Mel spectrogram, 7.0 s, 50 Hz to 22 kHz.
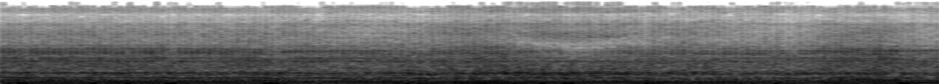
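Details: Briggs & Stratton push mower, about 20–25 years old, after new head gasket and carb gaskets: runs low and uneven with faint stumble, still missing, short of full RPM; about four times better than before, cause still unknown.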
